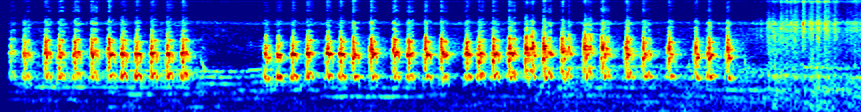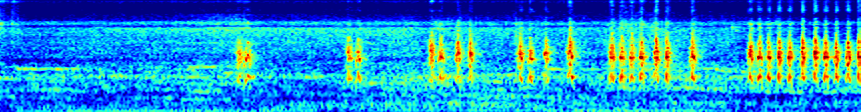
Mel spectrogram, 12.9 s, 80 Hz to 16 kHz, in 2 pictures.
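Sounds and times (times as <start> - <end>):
bird rapid chattering call: 9.0 - 12.9.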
